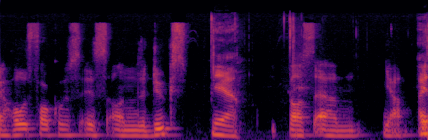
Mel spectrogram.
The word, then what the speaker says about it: douc: just search for it Duke is spelled d-o-u-c all right so if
